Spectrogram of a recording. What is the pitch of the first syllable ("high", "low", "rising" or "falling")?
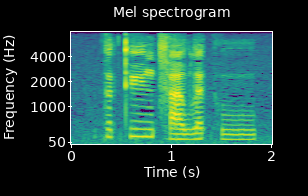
high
